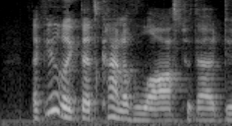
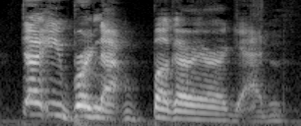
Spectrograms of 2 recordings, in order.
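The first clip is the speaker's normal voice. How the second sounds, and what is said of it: Put-on Cockney accent. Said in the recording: “doing it in a Cockney accent”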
